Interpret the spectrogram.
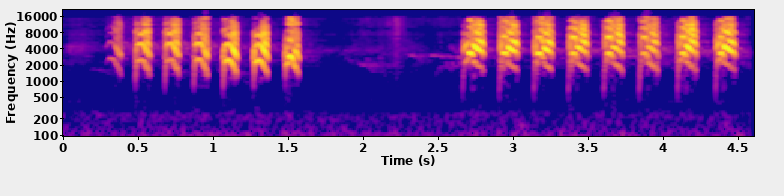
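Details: Green baby parrot chirping in two runs of rasping, high notes, about seven in the first and nine in the second, separated by a pause of about one second.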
